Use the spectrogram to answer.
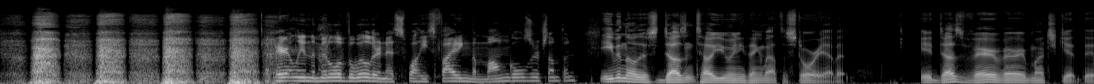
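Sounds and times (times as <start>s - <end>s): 
man breathing heavily into a microphone: 0.0s - 3.0s
speech: 2.8s - 8.6s, 9.2s - 10.9s.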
